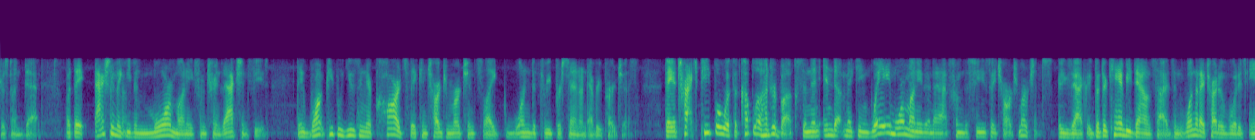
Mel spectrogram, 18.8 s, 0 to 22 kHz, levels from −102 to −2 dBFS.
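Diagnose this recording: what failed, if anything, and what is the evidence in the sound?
Codec stage: G.729 coding runs through the whole recording. Nothing passes above 3.8 kHz, so a spectrogram shows an empty band over that line, and the speech sounds plainly rough and synthetic, which fits an 8 kbit/s model that rebuilds each 10 ms frame from a filter, pitch predictor and sparse pulses.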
